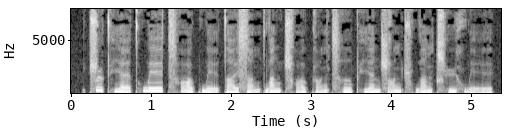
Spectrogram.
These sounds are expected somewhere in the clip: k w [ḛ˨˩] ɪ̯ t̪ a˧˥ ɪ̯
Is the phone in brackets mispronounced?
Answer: no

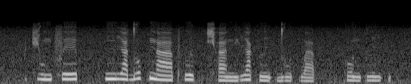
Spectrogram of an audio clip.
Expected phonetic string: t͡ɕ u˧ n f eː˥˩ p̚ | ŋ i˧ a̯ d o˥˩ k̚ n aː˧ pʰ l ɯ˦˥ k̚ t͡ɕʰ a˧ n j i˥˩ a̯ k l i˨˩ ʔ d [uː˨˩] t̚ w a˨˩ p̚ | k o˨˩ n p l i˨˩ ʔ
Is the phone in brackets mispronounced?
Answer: no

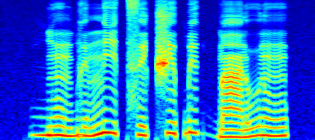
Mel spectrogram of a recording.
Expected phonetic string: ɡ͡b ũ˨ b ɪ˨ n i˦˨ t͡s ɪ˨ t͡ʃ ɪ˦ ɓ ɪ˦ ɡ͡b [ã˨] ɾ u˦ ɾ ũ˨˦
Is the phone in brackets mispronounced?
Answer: no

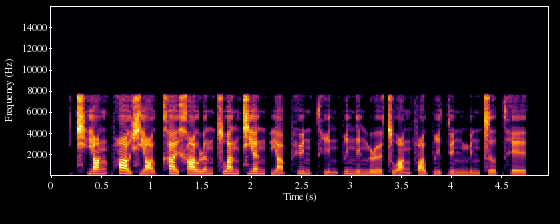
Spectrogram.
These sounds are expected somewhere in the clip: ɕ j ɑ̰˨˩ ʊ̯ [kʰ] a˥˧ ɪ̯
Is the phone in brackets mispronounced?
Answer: no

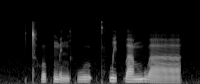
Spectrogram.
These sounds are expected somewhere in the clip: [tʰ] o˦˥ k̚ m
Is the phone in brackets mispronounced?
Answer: no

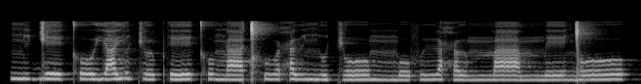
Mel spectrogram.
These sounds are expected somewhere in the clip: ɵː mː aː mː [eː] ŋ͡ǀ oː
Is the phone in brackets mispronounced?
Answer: no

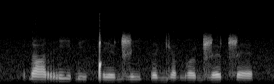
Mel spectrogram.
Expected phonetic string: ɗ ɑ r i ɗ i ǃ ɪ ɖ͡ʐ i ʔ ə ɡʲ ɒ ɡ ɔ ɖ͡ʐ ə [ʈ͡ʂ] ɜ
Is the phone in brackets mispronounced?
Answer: no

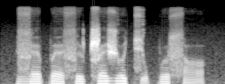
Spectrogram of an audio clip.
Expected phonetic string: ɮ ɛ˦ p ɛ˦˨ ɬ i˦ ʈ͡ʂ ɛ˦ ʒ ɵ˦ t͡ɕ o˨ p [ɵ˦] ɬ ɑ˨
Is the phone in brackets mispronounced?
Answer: no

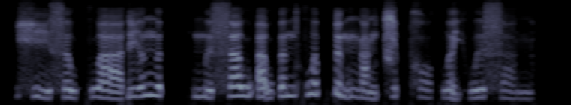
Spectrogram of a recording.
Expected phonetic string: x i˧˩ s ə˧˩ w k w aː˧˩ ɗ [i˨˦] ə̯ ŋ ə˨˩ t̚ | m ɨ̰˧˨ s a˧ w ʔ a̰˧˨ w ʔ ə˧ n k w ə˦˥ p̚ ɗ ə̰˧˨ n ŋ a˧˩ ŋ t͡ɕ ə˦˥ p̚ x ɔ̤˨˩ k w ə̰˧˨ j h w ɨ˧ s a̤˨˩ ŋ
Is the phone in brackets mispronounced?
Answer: no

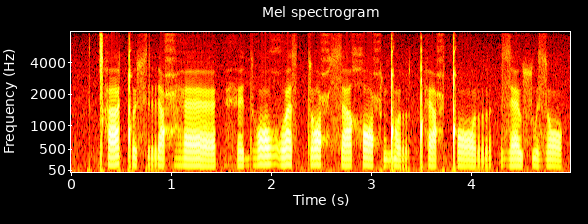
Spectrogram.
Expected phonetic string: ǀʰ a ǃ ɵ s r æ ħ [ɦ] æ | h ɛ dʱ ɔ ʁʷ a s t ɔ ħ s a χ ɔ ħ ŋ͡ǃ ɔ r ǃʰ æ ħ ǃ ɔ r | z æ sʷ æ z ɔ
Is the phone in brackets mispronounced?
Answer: no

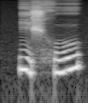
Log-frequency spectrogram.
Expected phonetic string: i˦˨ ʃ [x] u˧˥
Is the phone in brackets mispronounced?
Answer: no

